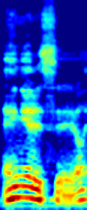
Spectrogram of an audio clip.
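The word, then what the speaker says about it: Engels: 그 다음에 이 책은 유명한 공산당 선언, 코뮤니스트 이슈 마니페스토에서 막스와 엥겔스가 여러분 엥겔스라고 하지만 원래 독일어 발음은 엥헬스예요.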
